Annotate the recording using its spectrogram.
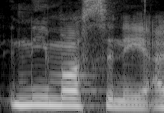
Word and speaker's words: Mnemosyne: Because they didn't say Mnemosyne. They said something like Mnemosyne, like something completely out there, hard pronouncing the M and the N at the beginning.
